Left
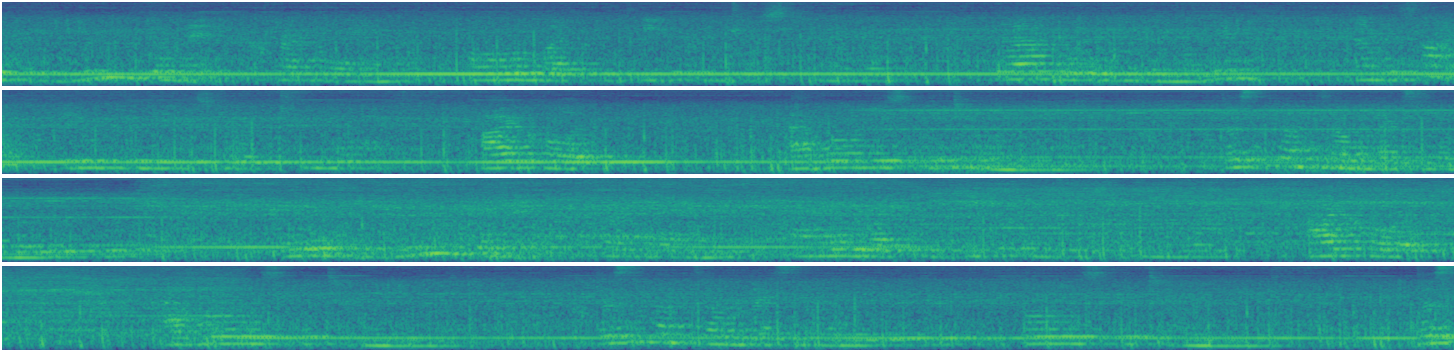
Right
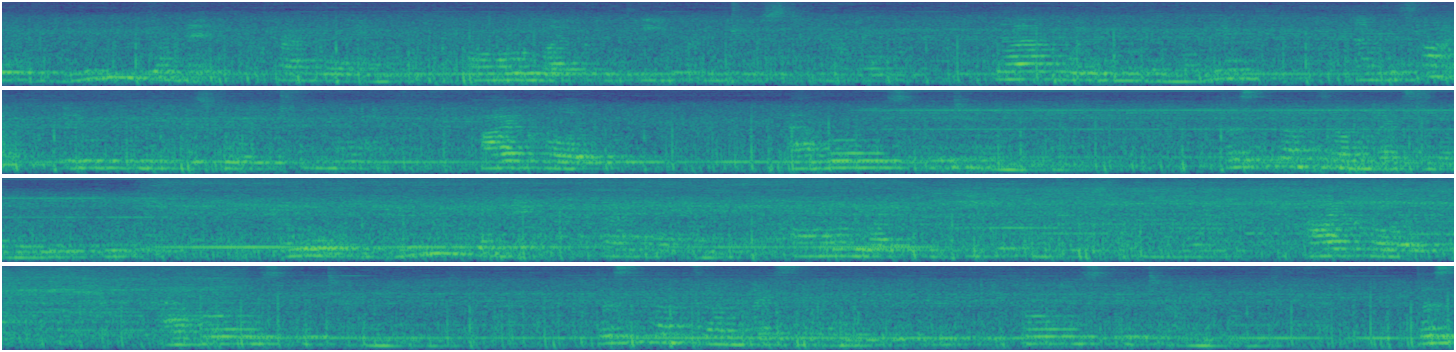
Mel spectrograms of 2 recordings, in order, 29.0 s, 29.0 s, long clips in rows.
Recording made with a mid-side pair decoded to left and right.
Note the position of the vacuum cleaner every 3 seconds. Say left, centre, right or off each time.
left, left, left, left, left, left, centre, right, right, right.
